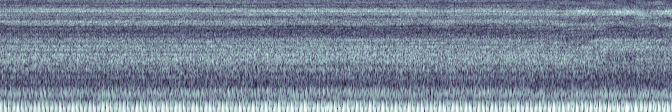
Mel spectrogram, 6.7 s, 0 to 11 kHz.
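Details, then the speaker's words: Stage 3 Audi Allroad petrol engine at idle: an uneven, lumpy pulse and steady hiss from a vacuum leak, a forgotten vacuum hose left unconnected, gradually smoothing out. "this is how this car ran when I first hooked it up and you can hear that it's getting better and better so I think it's good but it's just vacuum leaked that I had everything hooked up"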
